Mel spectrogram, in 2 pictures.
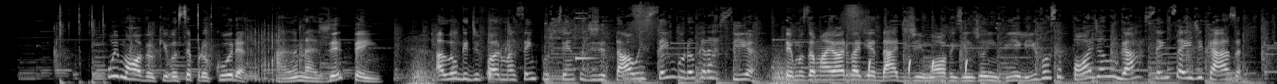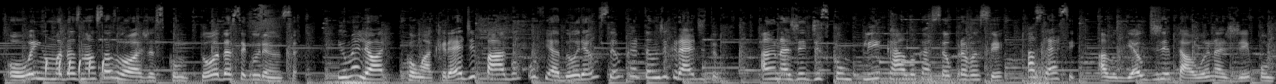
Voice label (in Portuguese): conversado animado; Varejo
